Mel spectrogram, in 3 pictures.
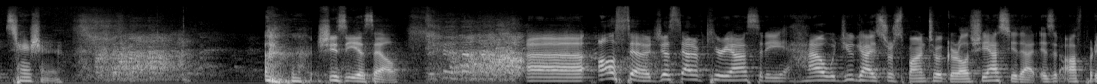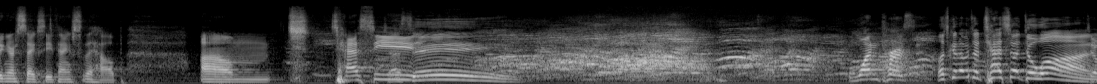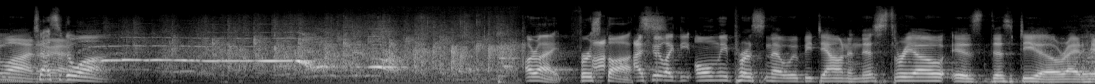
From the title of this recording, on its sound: Live from Montreal!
